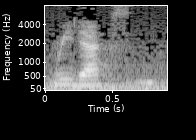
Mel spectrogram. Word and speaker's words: Redux: is Depot Redux um Redux rhymes with Deluxe I might need some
